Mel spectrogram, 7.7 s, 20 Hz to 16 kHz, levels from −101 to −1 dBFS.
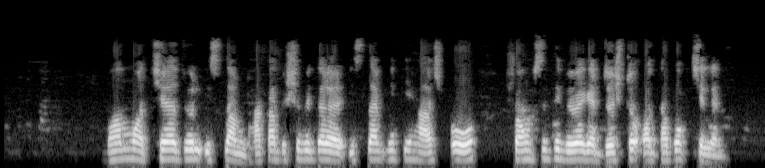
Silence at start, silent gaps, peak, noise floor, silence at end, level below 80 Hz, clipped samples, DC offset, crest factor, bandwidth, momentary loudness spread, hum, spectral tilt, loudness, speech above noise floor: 1.1 s; none; -2 dBFS; -73 dBFS; 0.4 s; -62 dBFS; under 0.1%; under 0.1%; 16 dB; 7.2 kHz; 7 LU; none; -6.5 dB/octave; -17 LUFS; 57 dB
